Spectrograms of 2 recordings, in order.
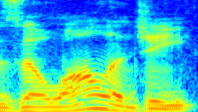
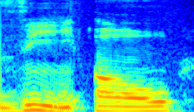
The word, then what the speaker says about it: zoology: 没错，老师刚刚提到这个 zoology，它的拼法是 Z-O-O-L-O-G-Y，后面的 ology 往往是学科的意思，然后前面的话是 Z-O 嘛，然后配上那个前面的 O。都有点像 zoo 的感觉，所以有些人会把它念成 zoology，但是我听老师念 zoology，从此以后我就记得会念 zoology，但是你会听到有人念 zoology，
